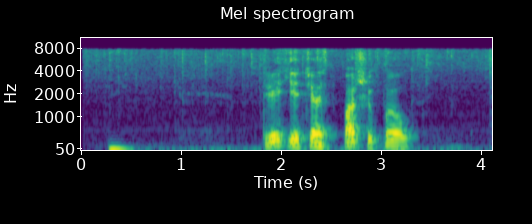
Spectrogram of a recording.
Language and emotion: Russian, neutral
